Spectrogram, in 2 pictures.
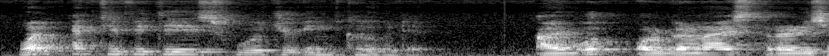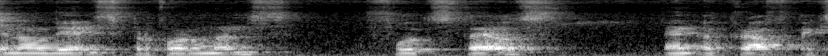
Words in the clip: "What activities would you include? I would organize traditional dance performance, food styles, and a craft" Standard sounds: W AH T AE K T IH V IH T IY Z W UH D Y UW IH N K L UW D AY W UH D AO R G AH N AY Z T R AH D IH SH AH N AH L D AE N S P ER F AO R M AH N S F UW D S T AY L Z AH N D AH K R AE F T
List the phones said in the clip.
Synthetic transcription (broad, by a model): W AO T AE K T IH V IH T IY S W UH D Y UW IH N K UW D AY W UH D AO R G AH N AY S T R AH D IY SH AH N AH L D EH N S P ER F AO R M AH N S F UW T S T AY L S AH N D AH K R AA F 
